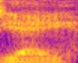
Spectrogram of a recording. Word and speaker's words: Ye: about cocaine yeah I keep forgetting that it's yay it's dumb I'll do my best his name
